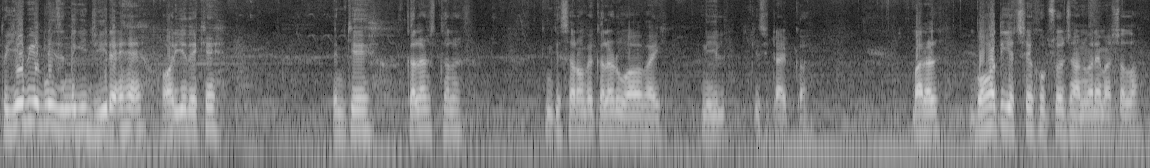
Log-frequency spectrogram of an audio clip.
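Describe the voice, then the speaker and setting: A man's voice: medium pitch, fairly even intonation, normal speed, pauses often, warm tone, soft background music. A man giving casual walking vlog commentary while touring a cattle farm outdoors, chatty and joking with his viewers.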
